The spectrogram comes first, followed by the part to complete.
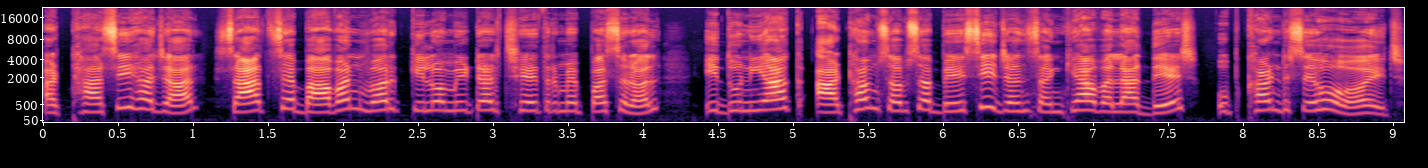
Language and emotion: Maithili, neutral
